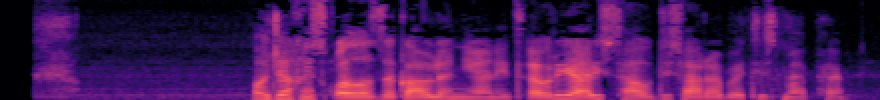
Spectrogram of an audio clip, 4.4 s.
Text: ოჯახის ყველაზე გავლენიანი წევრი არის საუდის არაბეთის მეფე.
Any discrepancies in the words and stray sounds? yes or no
no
